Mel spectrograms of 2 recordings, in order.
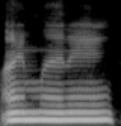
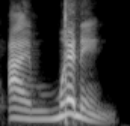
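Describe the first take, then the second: First: It is said weakly, without energy or conviction. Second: It is said strongly, with energy and conviction. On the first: The speaker does not really believe it. The speaker calls it wrong. "You can't go" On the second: The speaker truly believes it. The speaker calls it right. "with strength and passion and meaning in your voice"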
